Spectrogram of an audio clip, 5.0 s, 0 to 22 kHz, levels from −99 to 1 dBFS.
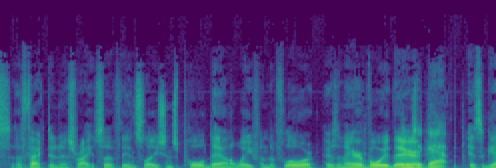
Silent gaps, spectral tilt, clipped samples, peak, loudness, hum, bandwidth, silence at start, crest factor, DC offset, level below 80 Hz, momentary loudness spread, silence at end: none; -5 dB/octave; under 0.1%; -6 dBFS; -26 LUFS; none; 16 kHz; 0 s; 20 dB; under 0.1%; -60 dBFS; 12 LU; 0 s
